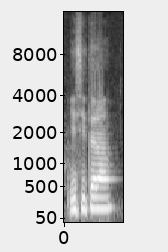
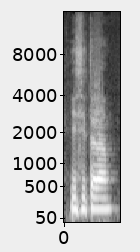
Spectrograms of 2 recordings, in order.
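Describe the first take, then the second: The two takes are said the same way.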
